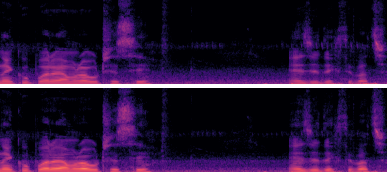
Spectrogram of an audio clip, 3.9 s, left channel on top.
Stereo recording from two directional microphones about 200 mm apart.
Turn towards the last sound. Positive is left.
turn(degrees=0)  # may be behind; listen again after turning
